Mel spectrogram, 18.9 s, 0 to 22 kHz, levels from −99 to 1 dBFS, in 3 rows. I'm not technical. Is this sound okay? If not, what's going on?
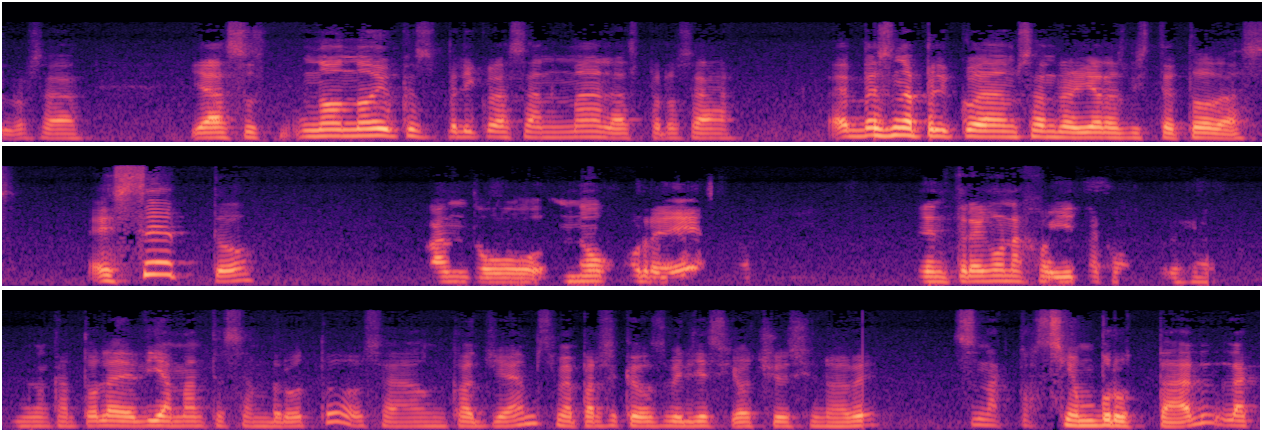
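No. There are two problems.

Sudden gain jump, 4.36 to 6.32 s and 16.9 to 17.84 s: the speech and the background noise jump abruptly together, louder in the first stretch and much quieter in the second. A volume setting was likely switched instantly instead of being eased in gradually.

Speech suppressed in double talk, 8.4 to 8.79 s, 9.02 to 10.4 s, 10.86 to 10.92 s and 11.68 to 12.77 s: the voice suddenly sinks, sometimes almost to nothing, then returns. This likely happened because both people spoke at once and the call's echo remover mistook this voice for echo and turned it down.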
